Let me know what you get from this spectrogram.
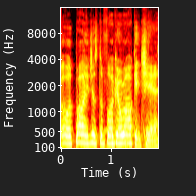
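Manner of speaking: slight put-on Jersey accent. Speaker retelling what a man said, giving him a little jersey accent. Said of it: "So I gave him the little accent too".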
